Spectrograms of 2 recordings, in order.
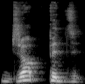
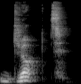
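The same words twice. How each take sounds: First: The ending is an extra 'id' syllable. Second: The ending is a short 't' sound. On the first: The speaker calls it wrong. "it is not dropped, no" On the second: The speaker calls it right. "it is dropped. / this ed is pronounced as t"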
